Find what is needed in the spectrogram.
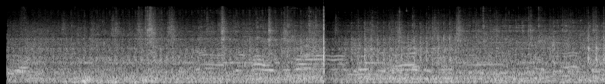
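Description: Busy street bustle: many people talking at once over a vehicle engine running, with one sharp knock a little over three seconds in.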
